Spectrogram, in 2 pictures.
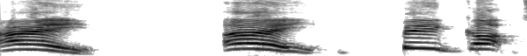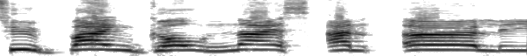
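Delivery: loud, slow, hyped-up shout.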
